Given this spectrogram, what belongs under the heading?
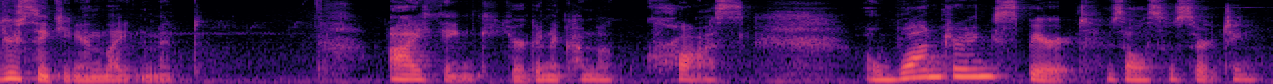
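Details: Adult speaker; normal speech.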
